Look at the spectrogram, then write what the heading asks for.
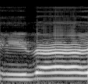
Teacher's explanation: ذال کو ایک الف کے مقدار کھینچ کر پڑھیں گے ، الف حروف مدہ ہے، اذا یسر آخر میں را ہے،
